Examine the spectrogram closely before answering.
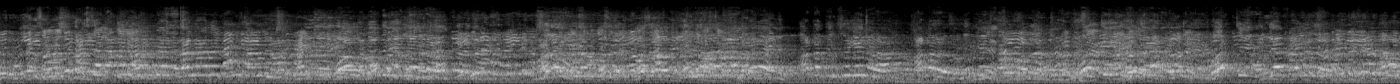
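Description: A man argues heatedly up close.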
